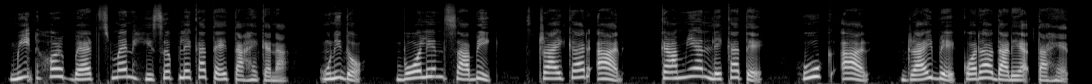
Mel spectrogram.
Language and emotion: Santali, neutral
